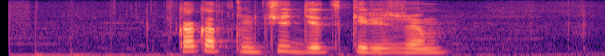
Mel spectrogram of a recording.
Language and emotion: Russian, neutral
